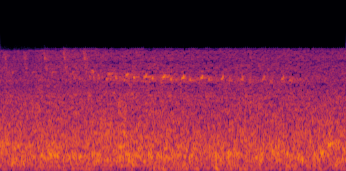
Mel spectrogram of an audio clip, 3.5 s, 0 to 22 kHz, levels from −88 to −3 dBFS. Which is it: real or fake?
real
